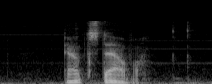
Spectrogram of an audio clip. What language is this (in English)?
Faroese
